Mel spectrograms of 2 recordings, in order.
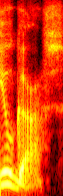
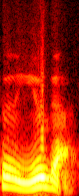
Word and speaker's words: yuga: to comprehend the intervals let's say between the yugas or between the epoch what is the why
